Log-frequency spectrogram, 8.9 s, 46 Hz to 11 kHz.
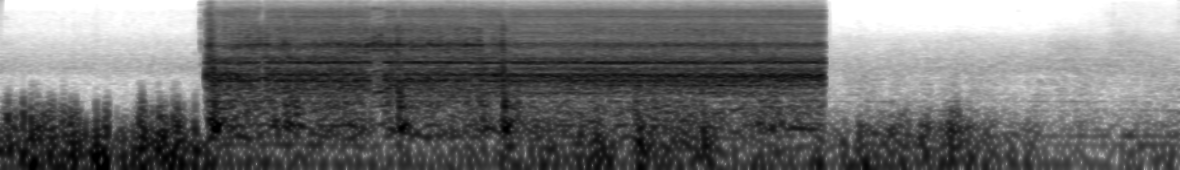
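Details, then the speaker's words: Westinghouse iGen4500DF inverter generator, stored almost a year, started on starting fluid sprayed into the air intake. It cranks, catches, runs loud and ragged about four seconds, then dies. Rough running; owner suspects old fuel. "that's an awful noise isn't it well she runs which tells me that uh the issue is probably in the fuel"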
